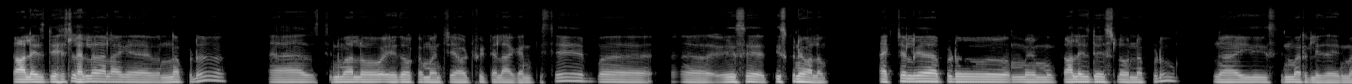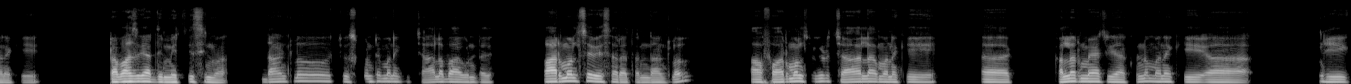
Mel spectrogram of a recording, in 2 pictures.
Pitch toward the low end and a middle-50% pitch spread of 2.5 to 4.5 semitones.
Yes: low, 115 Hz; average, 2.8 semitones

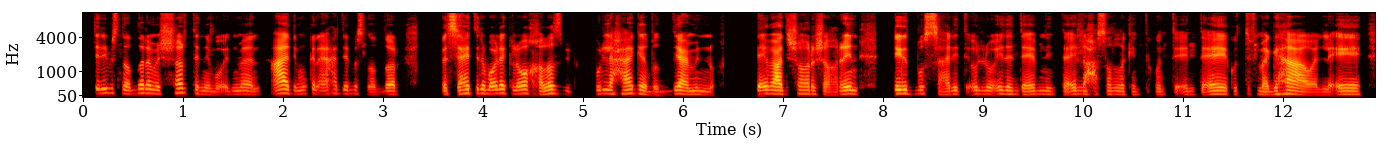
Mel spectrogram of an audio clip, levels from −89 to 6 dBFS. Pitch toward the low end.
Yes: low, 130 Hz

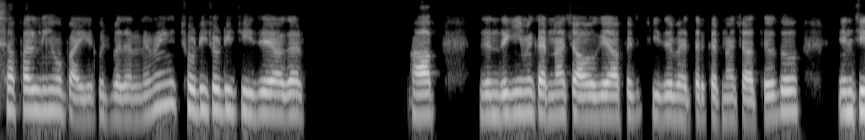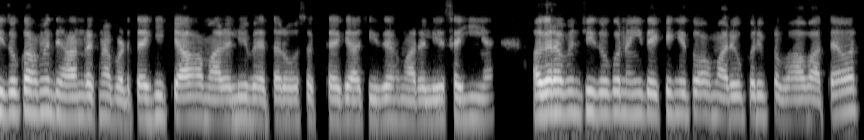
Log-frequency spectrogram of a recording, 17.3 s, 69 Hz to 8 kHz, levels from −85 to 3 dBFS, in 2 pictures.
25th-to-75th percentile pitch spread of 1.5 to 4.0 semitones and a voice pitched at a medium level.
Yes: average, 3.2 semitones; medium, 160 Hz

